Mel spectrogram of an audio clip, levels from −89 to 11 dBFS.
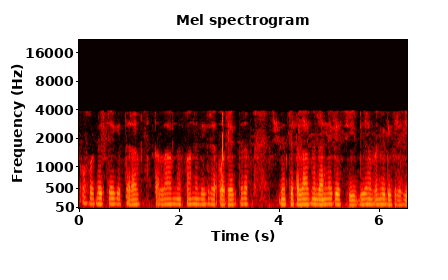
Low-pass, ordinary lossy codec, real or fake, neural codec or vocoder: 7.2 kHz; AAC, 16 kbps; real; none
